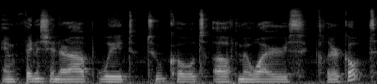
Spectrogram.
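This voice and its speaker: At a fairly slow pace, this speaker talks with a non-native accent. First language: not English. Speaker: car detailing youtuber. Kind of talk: tutorial voiceover. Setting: recorded voiceover over work footage. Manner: hesitant, with filler ums.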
